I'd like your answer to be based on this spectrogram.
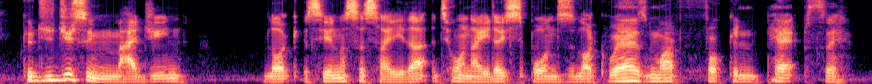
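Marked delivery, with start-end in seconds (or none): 4.6-6.3 put-on Scottish accent. Imagining a tornado speaking after being offered a Pepsi, put-on Scottish accent. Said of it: "I don't know why I turned Scottish".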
